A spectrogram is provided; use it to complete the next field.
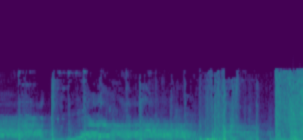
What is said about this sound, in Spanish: Atraviesan una cristalera.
